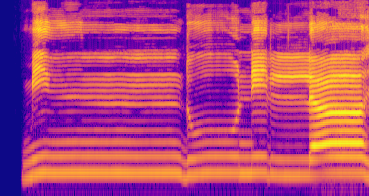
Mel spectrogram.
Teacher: ہم نون ساکن کی آواز کو ناک میں چھپائیں گے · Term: اقفا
